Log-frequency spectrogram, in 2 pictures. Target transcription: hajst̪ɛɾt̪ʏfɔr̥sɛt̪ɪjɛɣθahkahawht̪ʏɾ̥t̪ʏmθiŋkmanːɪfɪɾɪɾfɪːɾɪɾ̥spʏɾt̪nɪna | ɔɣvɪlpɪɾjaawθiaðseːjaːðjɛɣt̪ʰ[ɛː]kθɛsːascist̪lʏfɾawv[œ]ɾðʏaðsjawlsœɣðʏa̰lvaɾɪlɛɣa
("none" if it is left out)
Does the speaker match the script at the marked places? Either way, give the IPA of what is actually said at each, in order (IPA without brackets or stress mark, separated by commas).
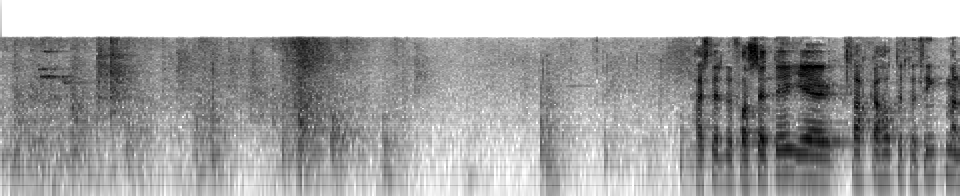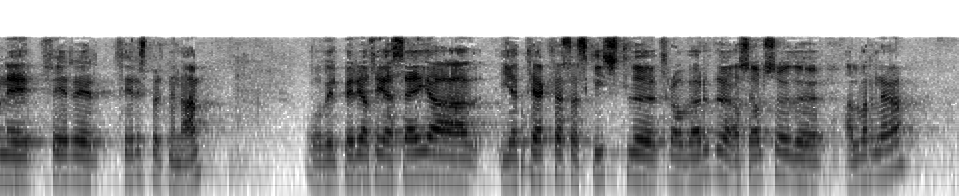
ɛː, œ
